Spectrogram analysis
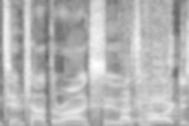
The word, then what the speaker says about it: Chantarangsu: I've been it's Chantarangsu. It's you're like 90%. You're so close. See, when I say it fast, I was Tim Chantarangsu. So it's Chantarangsu.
